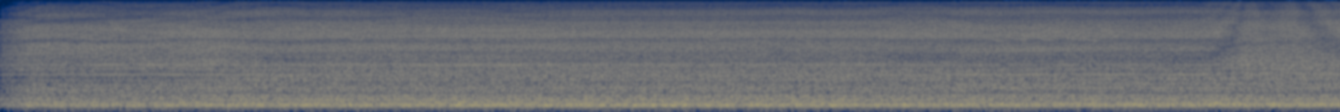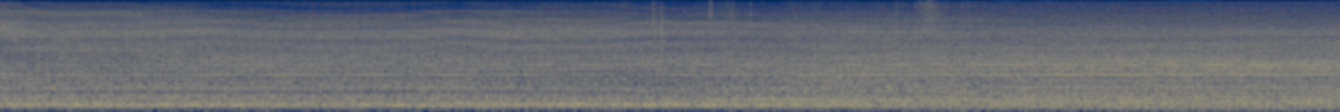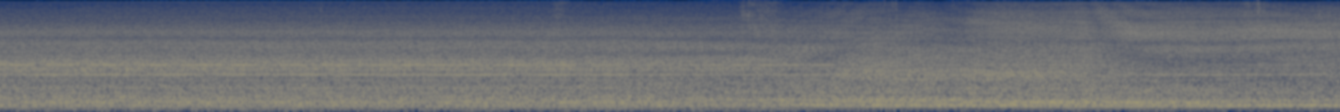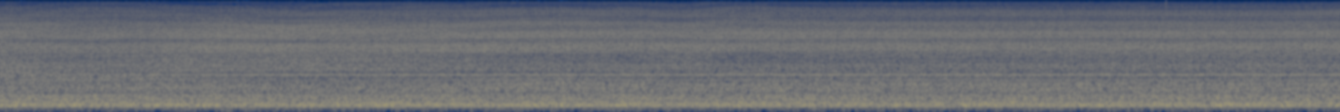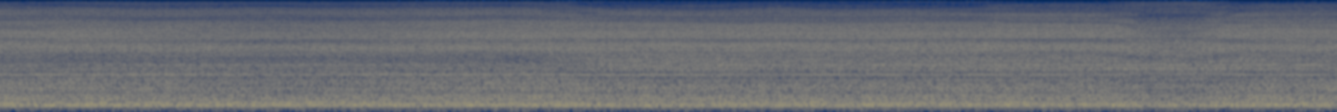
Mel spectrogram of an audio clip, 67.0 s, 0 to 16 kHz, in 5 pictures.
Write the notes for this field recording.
huge antenna station in the Rauenstein forest, near Stadt Wehlen, sound of ventilation and other humming, (Sony PCM D50, Primo EM172)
